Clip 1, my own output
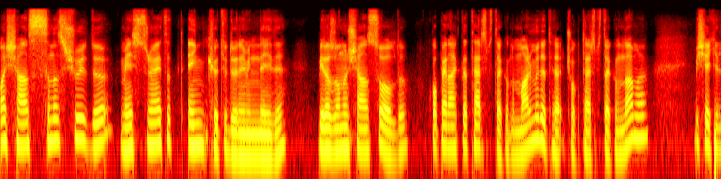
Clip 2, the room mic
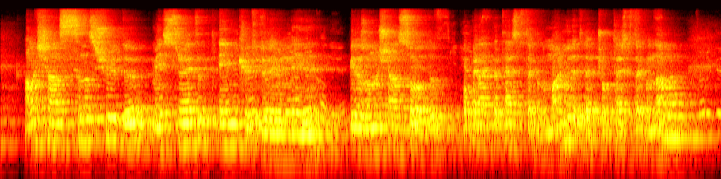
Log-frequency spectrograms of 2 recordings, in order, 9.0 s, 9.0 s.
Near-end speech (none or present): present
